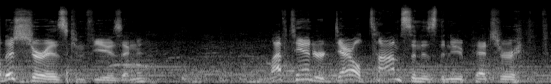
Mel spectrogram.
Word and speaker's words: Daryl: Okay, Daryl Thompson, not Darrell.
